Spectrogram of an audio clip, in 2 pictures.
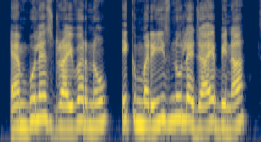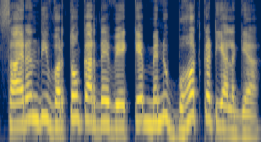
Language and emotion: Punjabi, disgusted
